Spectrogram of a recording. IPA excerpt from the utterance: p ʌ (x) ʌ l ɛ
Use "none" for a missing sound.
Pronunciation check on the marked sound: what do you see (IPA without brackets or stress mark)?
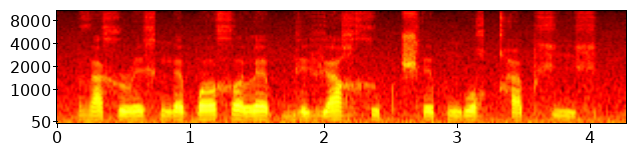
x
